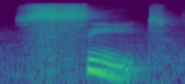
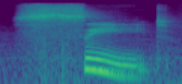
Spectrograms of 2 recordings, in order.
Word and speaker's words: seat: Bin, bean, chip, cheap, his, he's, it, eat, sit, seat. Chúng ta thấy không? Cứ mỗi lần mà cô phát âm cái âm y dài thì miệng của cô phải kéo căng ra, hiểu chưa?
